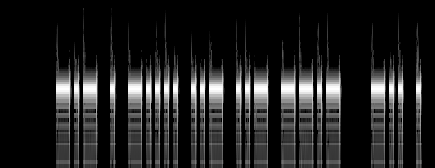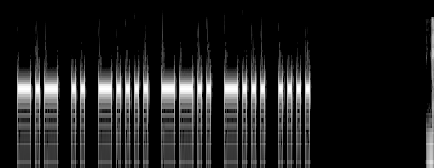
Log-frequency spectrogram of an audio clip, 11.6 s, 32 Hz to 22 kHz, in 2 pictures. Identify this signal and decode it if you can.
Morse code, heard as a keyed tone, about 21 wpm, 700 Hz. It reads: KE6UUQ DE KI6ZBH
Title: USA Callsign DE Callsign 20wpm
